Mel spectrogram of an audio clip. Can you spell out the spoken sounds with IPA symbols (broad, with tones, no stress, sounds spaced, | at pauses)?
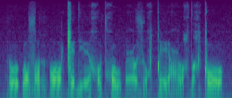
ɾ ʊː˧ ʔ u˥˧ zˤ ʊ˧˩ r ʔ ɔː˧ ǁ e˧ d j ɪː˧ χ u˧ d χ uː˥˧ ʔ ʕ ʊ˧ z u˩˧ χ ǃ eː˧˩ ʕ ʊː˩˧ χ dˤ ʊ˥ χ ǃ o˥˧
